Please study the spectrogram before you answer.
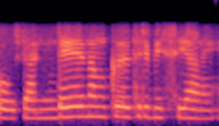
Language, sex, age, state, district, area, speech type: Malayalam, female, 18-30, Kerala, Thrissur, rural, conversation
